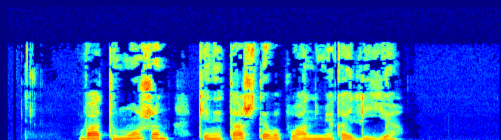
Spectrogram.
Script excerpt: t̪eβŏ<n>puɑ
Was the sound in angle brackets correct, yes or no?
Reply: no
